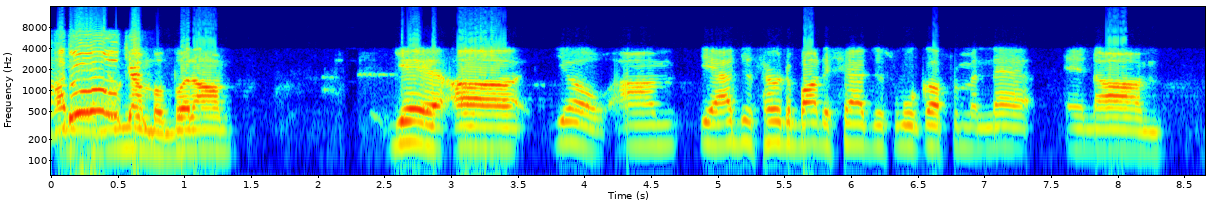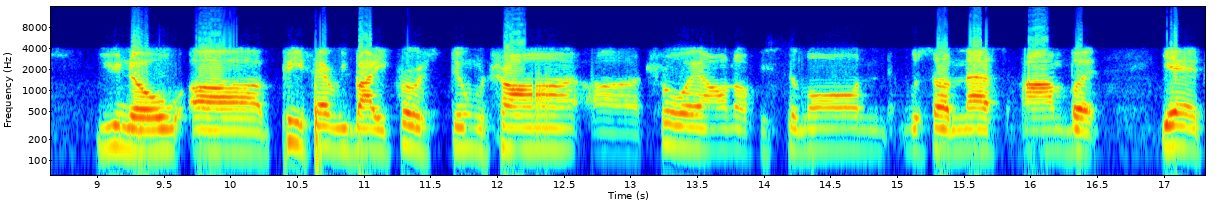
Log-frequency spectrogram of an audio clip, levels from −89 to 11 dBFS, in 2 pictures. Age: 20-39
